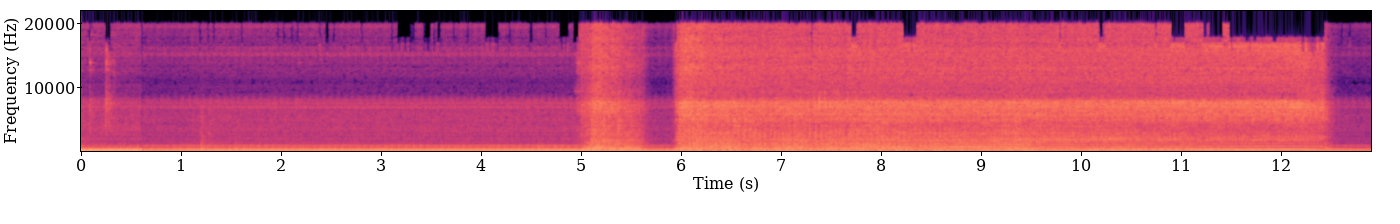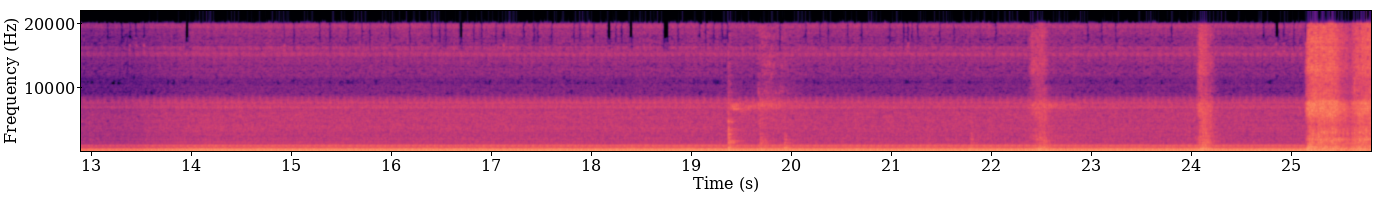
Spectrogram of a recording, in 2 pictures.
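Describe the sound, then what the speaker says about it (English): An air compressor runs in a home garage during work on a Checker Marathon gasser build. It makes a loud, continuous drone throughout, with a harsher, noisier stretch in the middle before it settles back to a steady hum. "I'm actually airing up the compressor right now"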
